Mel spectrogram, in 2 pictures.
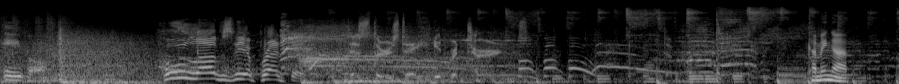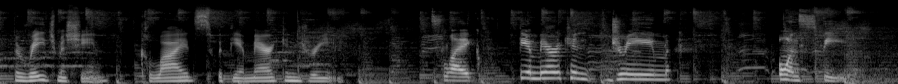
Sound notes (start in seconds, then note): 1.6 cheering; 6.9 singing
